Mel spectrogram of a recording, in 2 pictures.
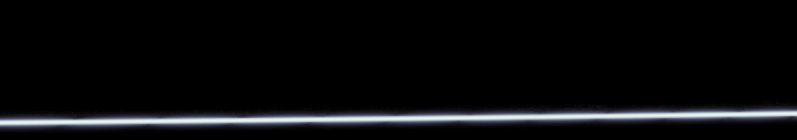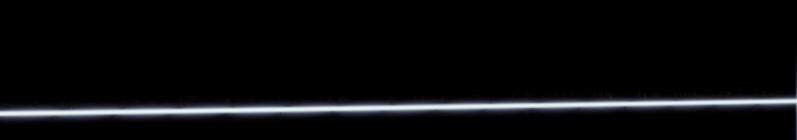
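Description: A pure steady tone rises slowly and evenly in pitch from a mid hum to a higher whistle: part of a hearing-test frequency sweep.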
